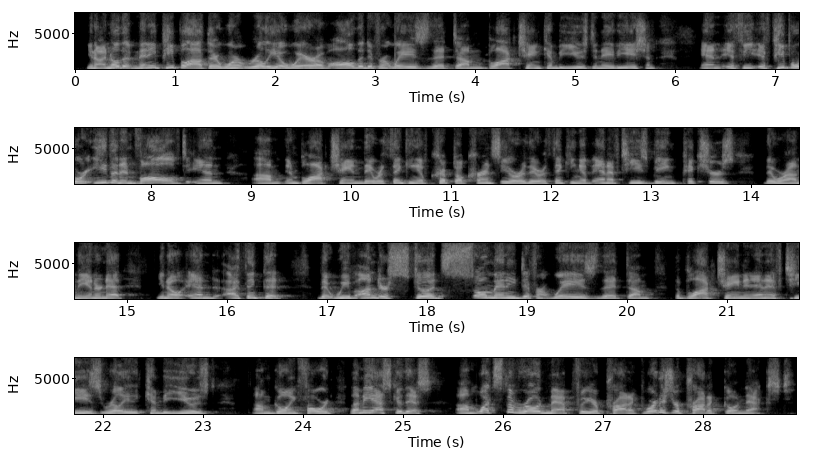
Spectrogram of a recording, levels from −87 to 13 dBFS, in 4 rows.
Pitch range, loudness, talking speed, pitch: 155-195 Hz, -23 LUFS, 205 wpm, 170 Hz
